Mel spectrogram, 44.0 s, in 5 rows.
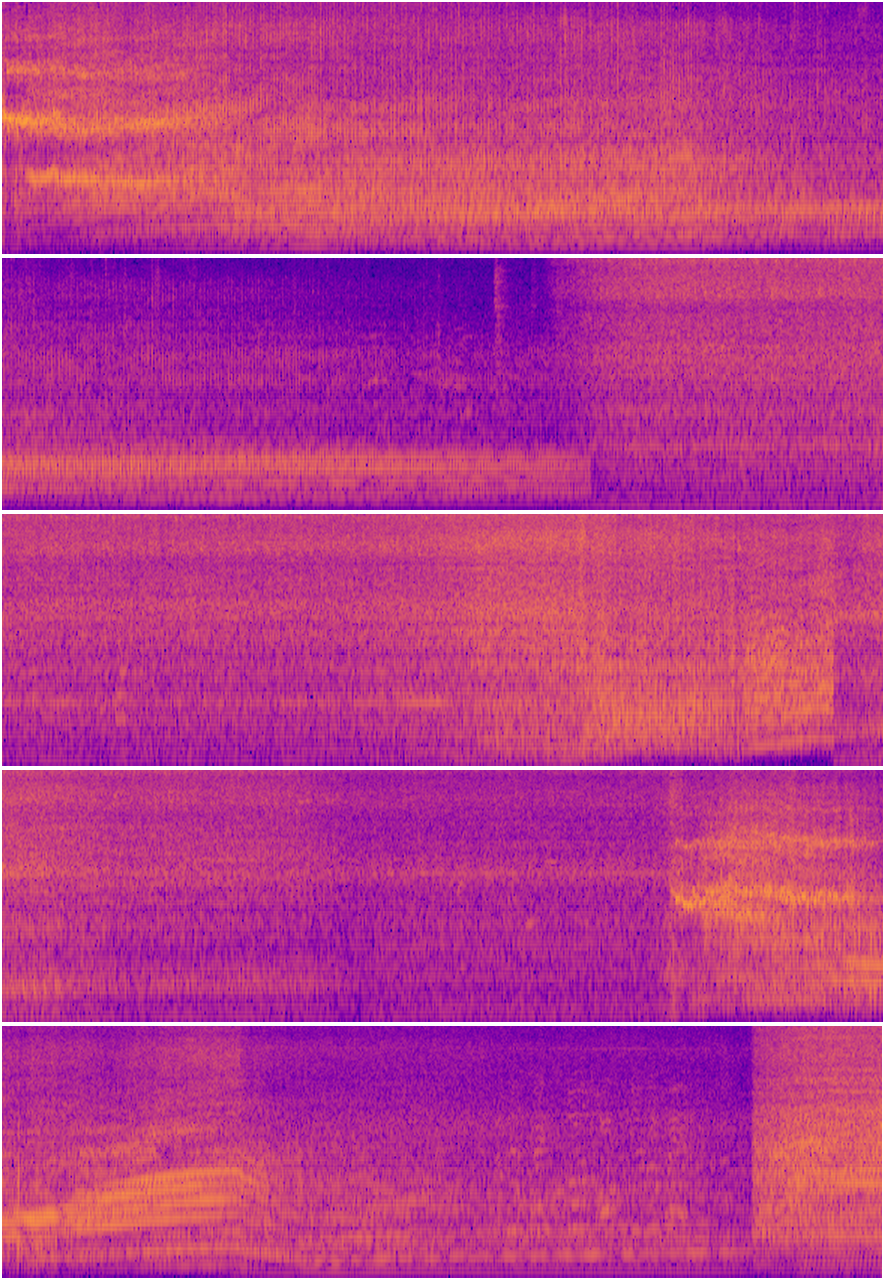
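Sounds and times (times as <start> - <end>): car engine revving: 0.0 - 44.0
cars accelerating at full throttle: 0.0 - 44.0
car engines idling: 6.9 - 25.1, 25.9 - 33.6.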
